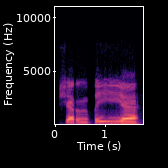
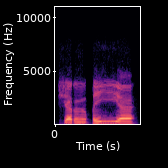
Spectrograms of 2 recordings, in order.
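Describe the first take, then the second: The two takes are said the same way.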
